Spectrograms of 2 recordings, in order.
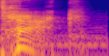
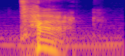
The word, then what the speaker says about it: tack: thank you Stan and thank you in Swedish is pronounced tack tack t-a-c-k is thank you in Swedish so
